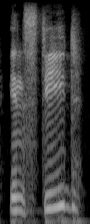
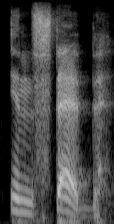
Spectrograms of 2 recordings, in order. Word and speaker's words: instead: to this word here instead of in steed the word is instead instead instead good good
